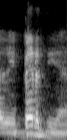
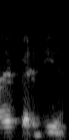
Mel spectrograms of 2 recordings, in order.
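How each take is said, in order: First: Pérdida stressed on the first syllable, PÉR-di-da; correct stress. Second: Pérdida said wrongly as per-DÍ-da, stress on the second syllable. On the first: Teacher to class, showing the correct pérdida with a stressed É. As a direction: say pérdida with the weight on the É. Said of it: "Con tilde en la E". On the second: Teacher to class, showing the wrong stress in pérdida, said softly. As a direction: model the mistake in pérdida with the middle syllable stressed. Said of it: "no de pérdida". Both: Shown as a demonstration.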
